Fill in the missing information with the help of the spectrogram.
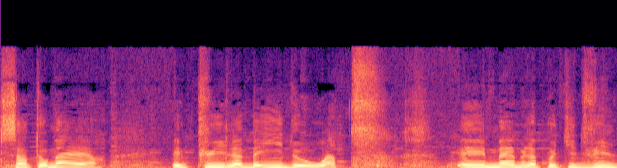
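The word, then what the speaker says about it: Watten: Ça s'écrit Watton, mais on prononce Watt.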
